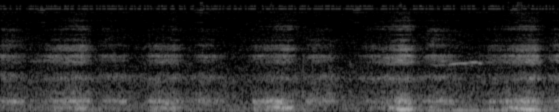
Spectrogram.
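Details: Dog snoring oddly: repeated rough, whistling snores with a noisy, wheezy edge, several a few seconds apart over steady hiss. Loud dog snoring.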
